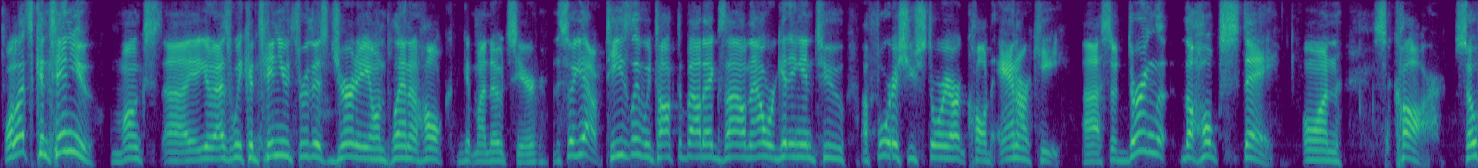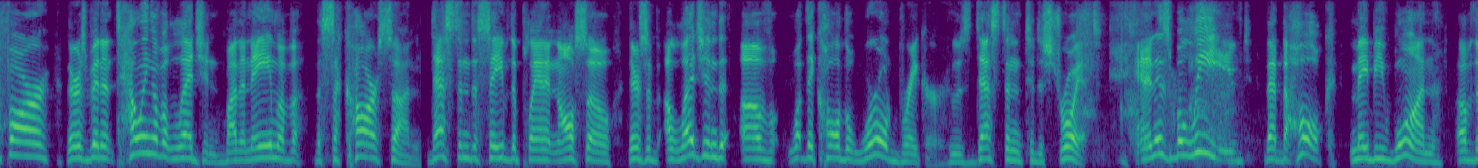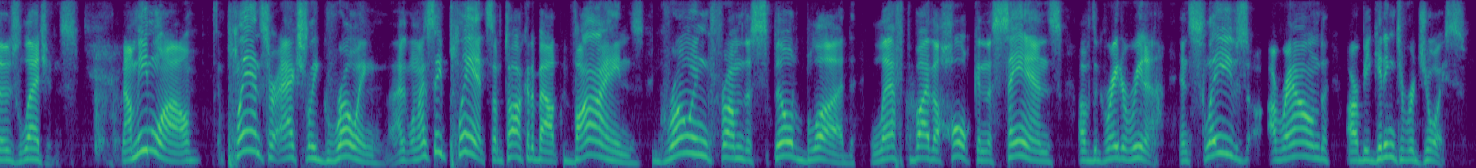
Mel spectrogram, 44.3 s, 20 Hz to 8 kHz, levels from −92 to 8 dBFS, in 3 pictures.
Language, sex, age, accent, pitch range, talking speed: English, male, 30-49, American, 165-225 Hz, 185 wpm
